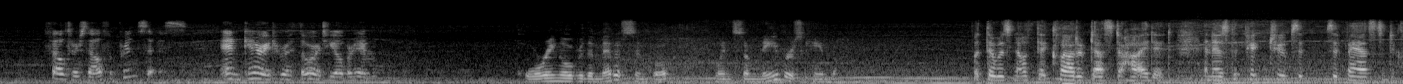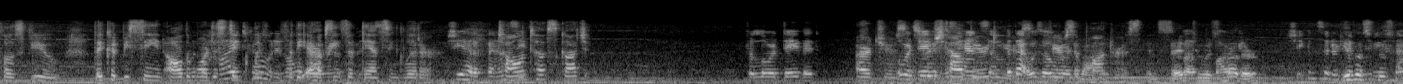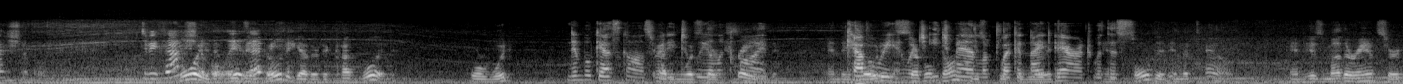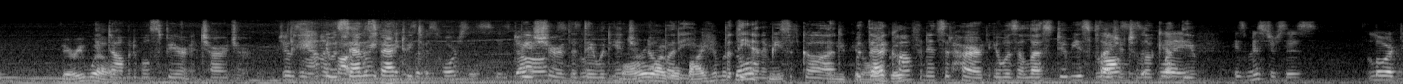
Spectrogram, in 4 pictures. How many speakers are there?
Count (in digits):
3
